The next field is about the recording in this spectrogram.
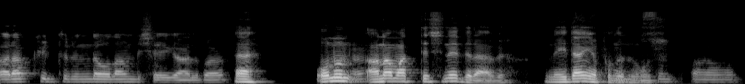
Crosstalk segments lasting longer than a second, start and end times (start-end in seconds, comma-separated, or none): none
